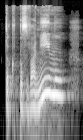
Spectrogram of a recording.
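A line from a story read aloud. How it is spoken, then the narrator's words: Indifferent grunt. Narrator (Russian): равнодушно буркнул он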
